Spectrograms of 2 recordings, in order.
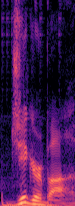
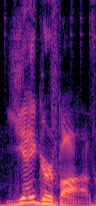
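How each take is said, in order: First: The name is said short and clipped. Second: The first part sounds like Jäger. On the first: "Some people say short and sweet like" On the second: "Some people say Jaegerbov like Jägermeister"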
